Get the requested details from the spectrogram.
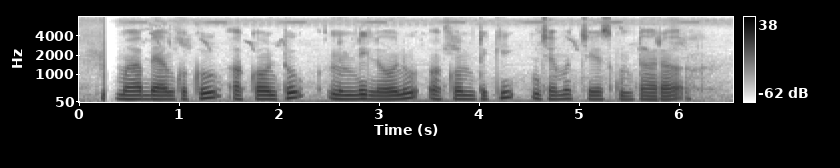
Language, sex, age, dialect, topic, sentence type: Telugu, male, 18-24, Southern, banking, question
